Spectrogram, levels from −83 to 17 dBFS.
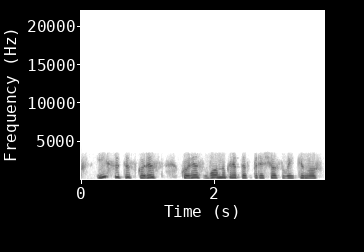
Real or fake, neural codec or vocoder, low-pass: real; none; 3.6 kHz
